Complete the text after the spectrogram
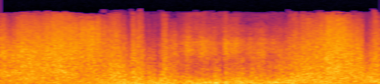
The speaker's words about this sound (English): But the waves are literally just feet below me. And I'm in danger of losing my glasses because this wind is just so strong. Some of the waves have broken up onto the pier, so I might just get a soaking later, but I bloody hope not.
